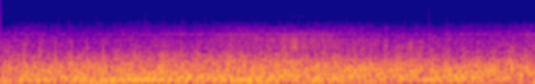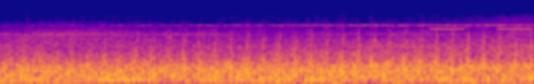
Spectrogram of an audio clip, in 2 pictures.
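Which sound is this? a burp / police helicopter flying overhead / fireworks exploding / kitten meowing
police helicopter flying overhead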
